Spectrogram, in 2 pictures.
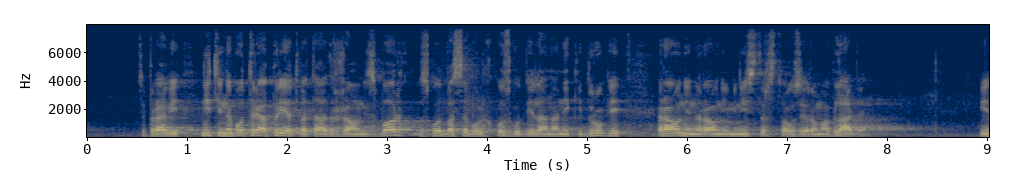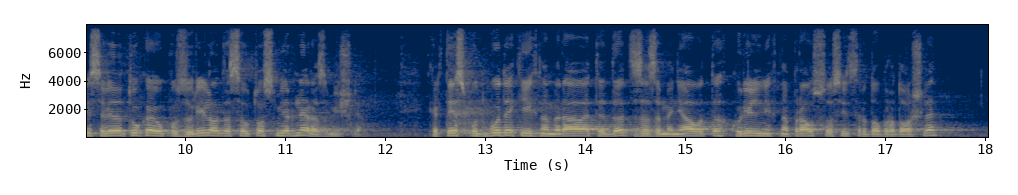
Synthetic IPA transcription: sɛpɾaːʋinit̪inɛbot̪ɾeːbapɾijət̪ʋət̪aːd̪əɾʒaːwnizbɔɾzɡoːd̪basɛbolaxkoːzɡɔd̪iːlananeːkid̪ɾuɡiɾawninaɾawniminiːst̪əɾst̪ʋaɔziːɾɔmaʋlaːd̪ɛ̰ | insɛʋeːd̪at̪ukajɛupɔzɔɾiːlɔd̪asɛwt̪oːsmeːɾnɛɾazmiːʃlja̰ | kɛɾt̪eːspɔd̪buːd̪ɛkijixnamɛɾaːʋat̪ɛd̪ət̪zazamɛnjaːʋɔt̪əxkɔɾilnixnapɾawsɔsiːt̪sɛɾd̪ɔbɾɔd̪ɔʃlɛ

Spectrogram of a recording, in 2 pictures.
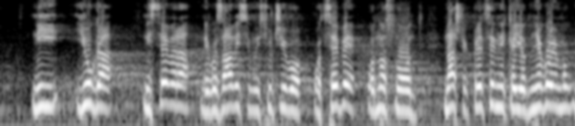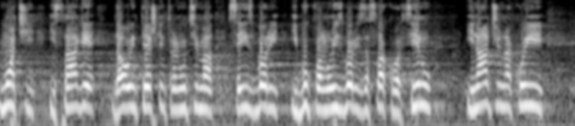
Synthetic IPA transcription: nijuɡanise̞ʋe̞ɾane̞ɡo̞zaːʋisimoiskʎut͡ʂiʋo̞od̪se̞be̞od̪no̞snoːd̪ | naʃeɡ̚pɾet̪se̞d̪nikaio̞d̪ɲe̞ɡo̞ʋe̞mo̞t͡ɕiː | snaːɡe̞ | d̪ao̞ʋimt̪e̞ːʃkimt̪ɾe̞nuːt̪simase̞izbo̞ɾiibukʋalˠnoizbo̞ɾizasʋakuʋakt̪siːnu | inaːt͡ʂinːako̞ji

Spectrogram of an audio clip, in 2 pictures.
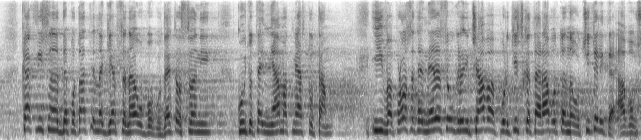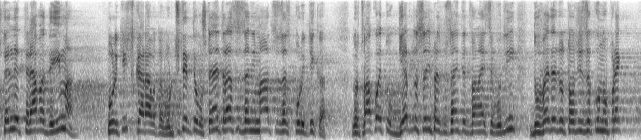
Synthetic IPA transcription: kakslisinɐd̪ɛpʊt̪at̪it̪ɛnɐɡʲɛɾpsɐnajoblˠɐɡod̪ɛt̪ɛlˠst̪vɐni | koit̪̬ot̪ɛnʲjamɐt̪mʲjast̪ot̪am | ivɐpɾɔsət̪ɛnɛd̪ɐsɛoɡɾɐnit͡ʃavəpolit̪it͡ʃɛskət̪əɾabot̪ənɐʊt͡ʃit̪ɛlit̪ɛʔɐ̰vopʃt̪ɛnɛt̪ɾʲjabvəd̪ɐimə | polit̪it͡ʃɛ̥skəɾabot̪əot͡ʃit̪ɛlit̪ɛvopʃt̪ɛnɛt̪ɾavəd̪sɛzɐnimavɐt̪səsɐspolit̪ikə̰ | not̪ovakoɛt̪oɡʲɛɾpnɐsɐnipɾɛsposlɛd̪nit̪ɛd̪vɐnajsɛɡod̪ini | d̪ovɛd̪ɛd̪ot̪ɔzizɐkonopɾɛk

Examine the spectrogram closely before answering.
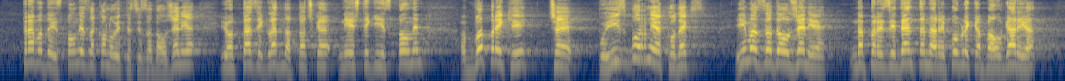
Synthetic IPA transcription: t̪ɾʲabvəd̪ɐispɤlˠnizɐkɔnovit̪ɛsizɐd̪ɐlˠʒɛnijəiot̪ːaziɡlɛd̪nət̪ɔt͡ʃkəniɛʃt̪ɛɡiːspɤlˠnim | vɤpɾɛkʲit͡ʃɛ | poizboɾnijəkɔd̪ɛks | iməzɐd̪ɐlˠʒɛnijɛ | nɐpɾɛzid̪ɛnt̪ənɐɾɛpublikəbɐlˠɡaɾijə

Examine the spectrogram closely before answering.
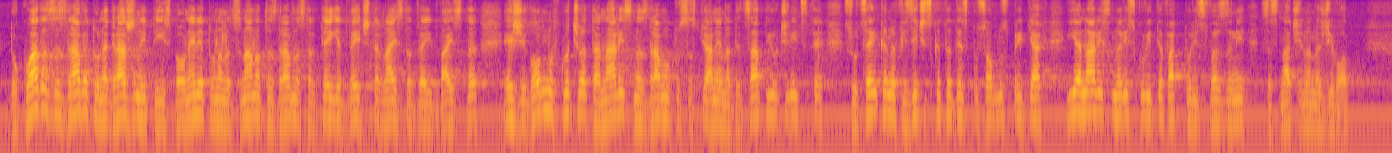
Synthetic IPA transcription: d̪oklˠad̪əzɐzd̪ɾavɛt̪onɐɡɾaʒd̪ənit̪ɛiːspɐlˠnɛnʲiɛt̪onɐnɐt̪sijonalˠnət̪əzd̪ɾavnəst̪ɾɐt̪ɛɡʲijəd̪vɛit͡ʃɛ̥t̪ɛɾnajst̪əd̪vɛid̪vajst̪ə | ɛʒɛɡɔd̪nofklʲut͡ʃvət̪ɐnalisnɐzd̪ɾavnot̪osəst̪ojaniɛnɐd̪ɛt̪sat̪əiut͡ʃɛnit̪si̥t̪ɛ | sot̪sɛŋkənɐfizit͡ʃɛ̥skət̪əd̪ɛsposɔbnost̪̚pɾit̪ʲax | iɐnalisnɐɾiskovit̪ɛfak̚t̪oɾisvɤɾzəni | səsnat͡ʃinənɐʒivɔ̰t̪̚

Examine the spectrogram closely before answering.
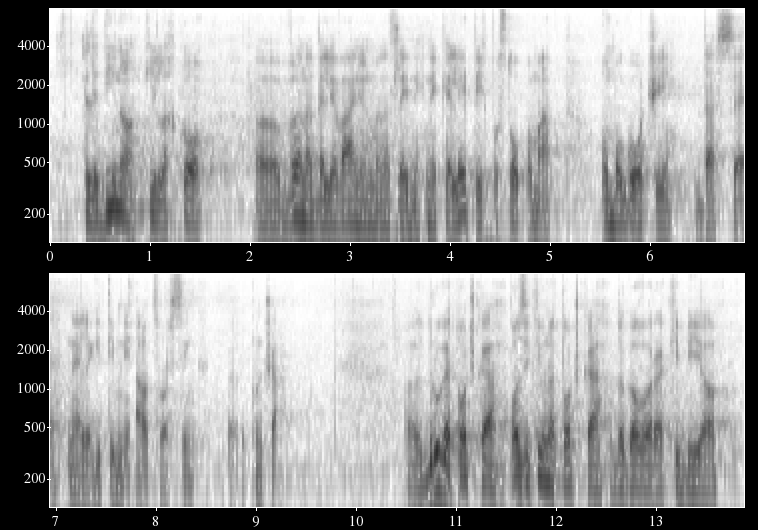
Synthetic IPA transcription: lɛd̪iːnɔkilaxko | ʋənad̪aljɛʋaːnjuinʋənasleːd̪nixneːkajleːt̪ixpɔst̪oːpɔma | ɔmɔɡoːt͡ʃid̪asɛ̰nɛlɛɡit̪imnḭʔa̰wt̪sɔ̰ɾsḭŋk | kːɔnt͡ʃa̰ | d̪ɾuːɡat̪oːt͡ʃkapɔzit̪iwnat̪oːt͡ʃkad̪ɔɡɔːʋɔɾakibijɔ

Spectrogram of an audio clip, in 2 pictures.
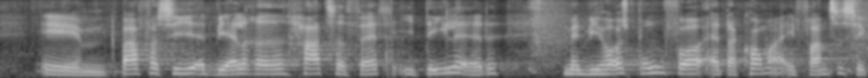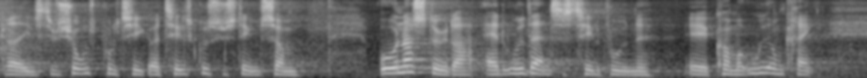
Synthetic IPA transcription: ʔøb̥ɑ̈ːfɒ̽ːsiːædʋiæləʁɛːð̞̩ˠhɑ̈t͡sʰɛ̰ːð̞̩ˠfæd̥id̥e̝ːləæd̥e̝ | menʋihɑ̈ɒ̽sə̥b̥ʁṵːfɒ̽æd̥ɑ̈kʰɒ̽m̰ɐʔe̝nfʁamt͡sʰiðˠse̝ɡ̥ʁɐð̞̩ˠe̝nsd̥i̥t͡sʰu̥ɕo̝̰ːnspʰo̝lit͡sʰiɡ̥ɒ̽e̝̥t͡sʰe̝lsɡ̥uð̰ˠsysd̥e̝̰ːmsɒ̽m | ɔ̽nɐsd̥øɾɐʔæduð̞ˠd̥æn̰l̩səst͡sʰe̝lb̥uð̞̰ˠnə | kʰɒ̽m̰ɐuð̞̰ˠɒ̽mkʰʁeŋ̰

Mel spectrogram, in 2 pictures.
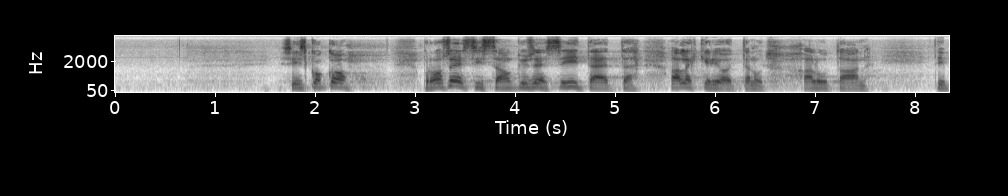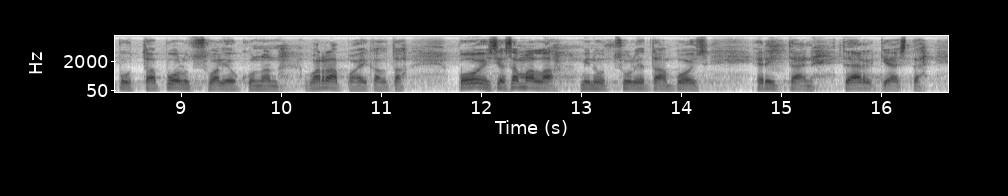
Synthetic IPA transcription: siːskoko | prosesːisːɑoŋkysessiːt̪æet̪ːæɑlːekːirjoit̪ːɑnut̪hɑlut̪ɑːn | t̪iput̪ːɑːpːuolust̪u̥sʋɑliokunːɑnʋɑrɑpɑikɑlt̪ɑ | poisjɑsɑmɑlːɑminut̪suljet̪ɑːmpois | eɾit̪ːæint̪ærkeæst̪æ

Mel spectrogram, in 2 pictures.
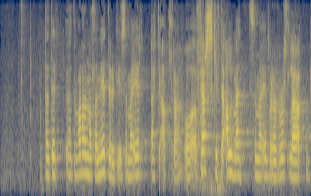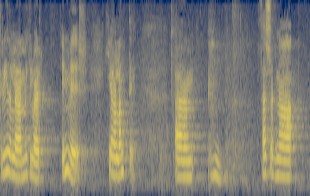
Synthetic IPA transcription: θɛt̪ːɛɾθɛht̪ːavaɾðanat̪anɛːt̪ʏɾʏc̪ɪsɛmaɛɾɛhcɪa̰t̪lɾa̰ɔ̰ɣfjar̥scɪft̪ɪʔalmɛn̥t̪sɛmaʔɛ̰ɾpaːɾarɔst̪lakɾiːðalɛɣamɪːcɪlvajɾ | ɪnvɪðʏɾ̥ | çɛːɾawlant̪ɪ | θḁsœkna

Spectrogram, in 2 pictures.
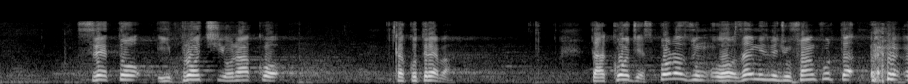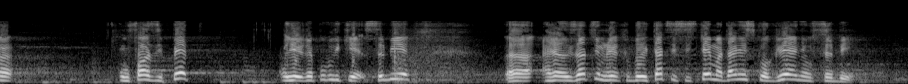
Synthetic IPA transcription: sʋe̞t̪o̞ipɾo̞t͡ɕio̞nako̞ | kako̞t̪ɾe̞ba̰ | t̪ako̞ːd͡ʑe̞spo̞ɾazumozaːjmoizme̞d͡ʑufɾaŋkfuɾt̪a | ufaːzipeːt̪ | iɾe̞publike̞srbije̞ | ɾe̞alizaːt̪sijo̞mɾexabilit̪aːt̪sijesist̪e̞ːmad̪aɲinsko̞ɡɡɾejaɲausr̩bijṵ

